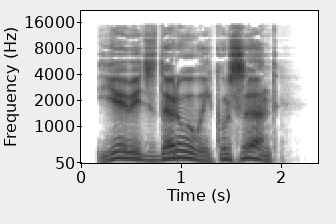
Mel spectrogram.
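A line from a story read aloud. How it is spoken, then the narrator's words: Whispered. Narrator (Russian): шептал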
